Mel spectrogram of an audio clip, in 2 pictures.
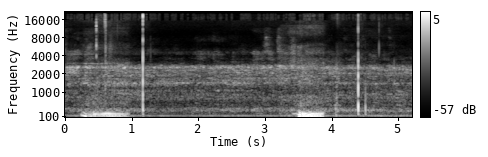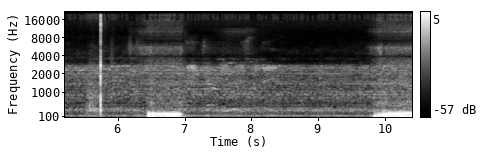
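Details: Pit bull sleeping on a couch: short, low rumbling snores about every three seconds, roughly 19 a minute, over a steady background hum; snoring.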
